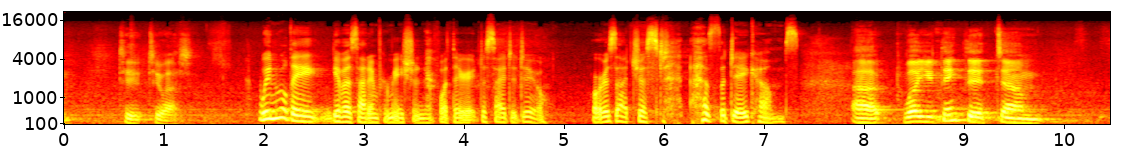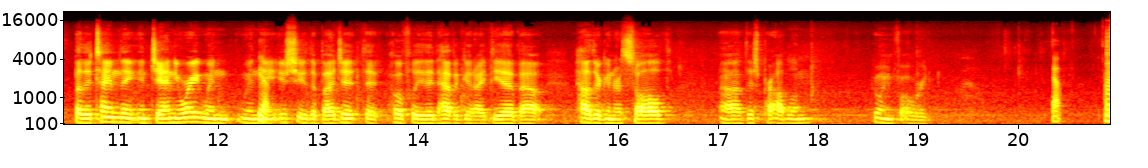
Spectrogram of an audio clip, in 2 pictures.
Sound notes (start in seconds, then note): none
